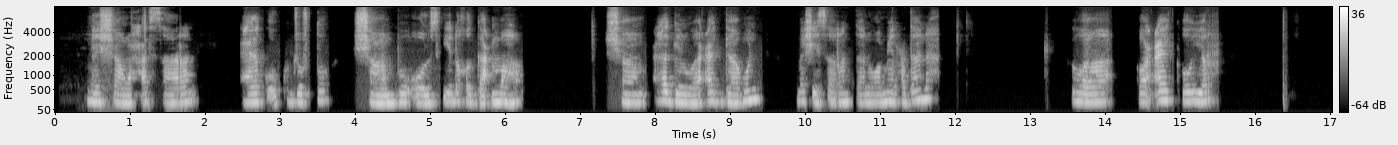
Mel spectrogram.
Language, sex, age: Somali, female, 18-24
